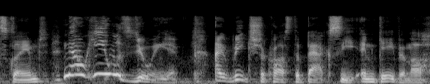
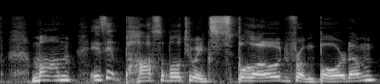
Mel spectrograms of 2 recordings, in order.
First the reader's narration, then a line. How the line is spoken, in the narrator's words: I moaned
